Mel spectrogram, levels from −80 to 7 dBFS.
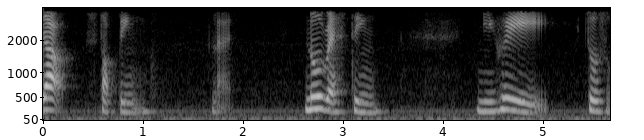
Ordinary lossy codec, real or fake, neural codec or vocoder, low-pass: none; real; none; 3.6 kHz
